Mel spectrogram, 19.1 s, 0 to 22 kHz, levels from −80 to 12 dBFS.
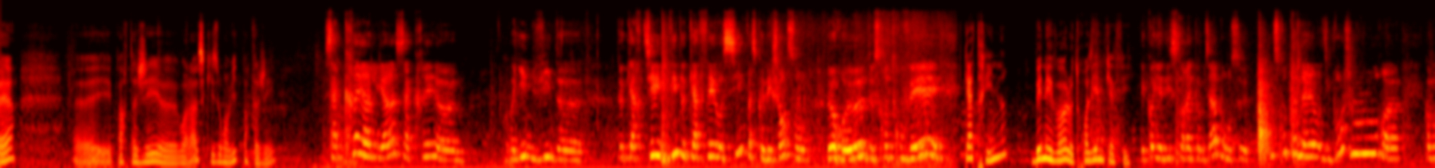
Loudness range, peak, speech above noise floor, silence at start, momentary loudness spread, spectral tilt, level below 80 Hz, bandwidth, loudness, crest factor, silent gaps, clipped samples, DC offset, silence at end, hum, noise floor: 7 LU; -8 dBFS; 22 dB; 0 s; 14 LU; -4.5 dB/octave; -52 dBFS; 17 kHz; -26 LUFS; 18 dB; none; under 0.1%; 0.3%; 0 s; none; -47 dBFS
